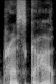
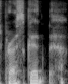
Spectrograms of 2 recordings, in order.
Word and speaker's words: Prescott: He's Arizona so it's not Prescott, it's Prescat.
